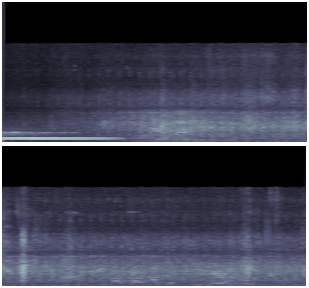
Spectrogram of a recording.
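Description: A bell-like chime of several steady tones rings and fades out over the first second or so. After it comes street noise with faint, indistinct voices and a single short click about three seconds in.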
